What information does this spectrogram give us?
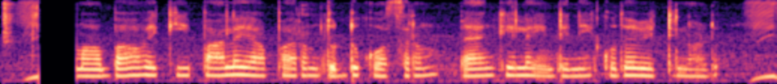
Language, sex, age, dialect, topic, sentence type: Telugu, female, 18-24, Southern, banking, statement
